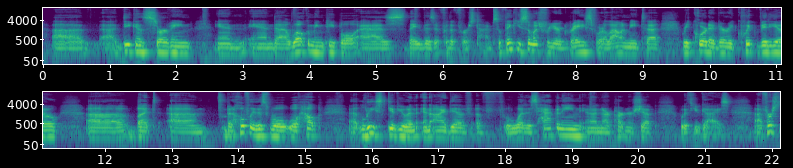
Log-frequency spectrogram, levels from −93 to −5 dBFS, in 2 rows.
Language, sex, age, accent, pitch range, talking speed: English, male, 40-59, American, 105-135 Hz, 170 wpm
